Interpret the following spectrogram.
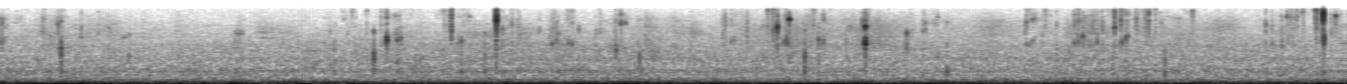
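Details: Sphynx cat eating meat: soft, irregular wet chewing clicks and small bites scattered through the clip, some in quick bursts, over a steady low rumble.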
